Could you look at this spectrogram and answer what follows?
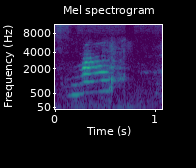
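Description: A cat gives a single short meow, fairly close but soft, with a faint rising then falling tone lasting about half a second against a quiet background.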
